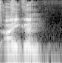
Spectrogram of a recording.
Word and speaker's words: eigen: eigenvalue is called the eigen value okay it's pronounced eigen because i was pronounced icon and you you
